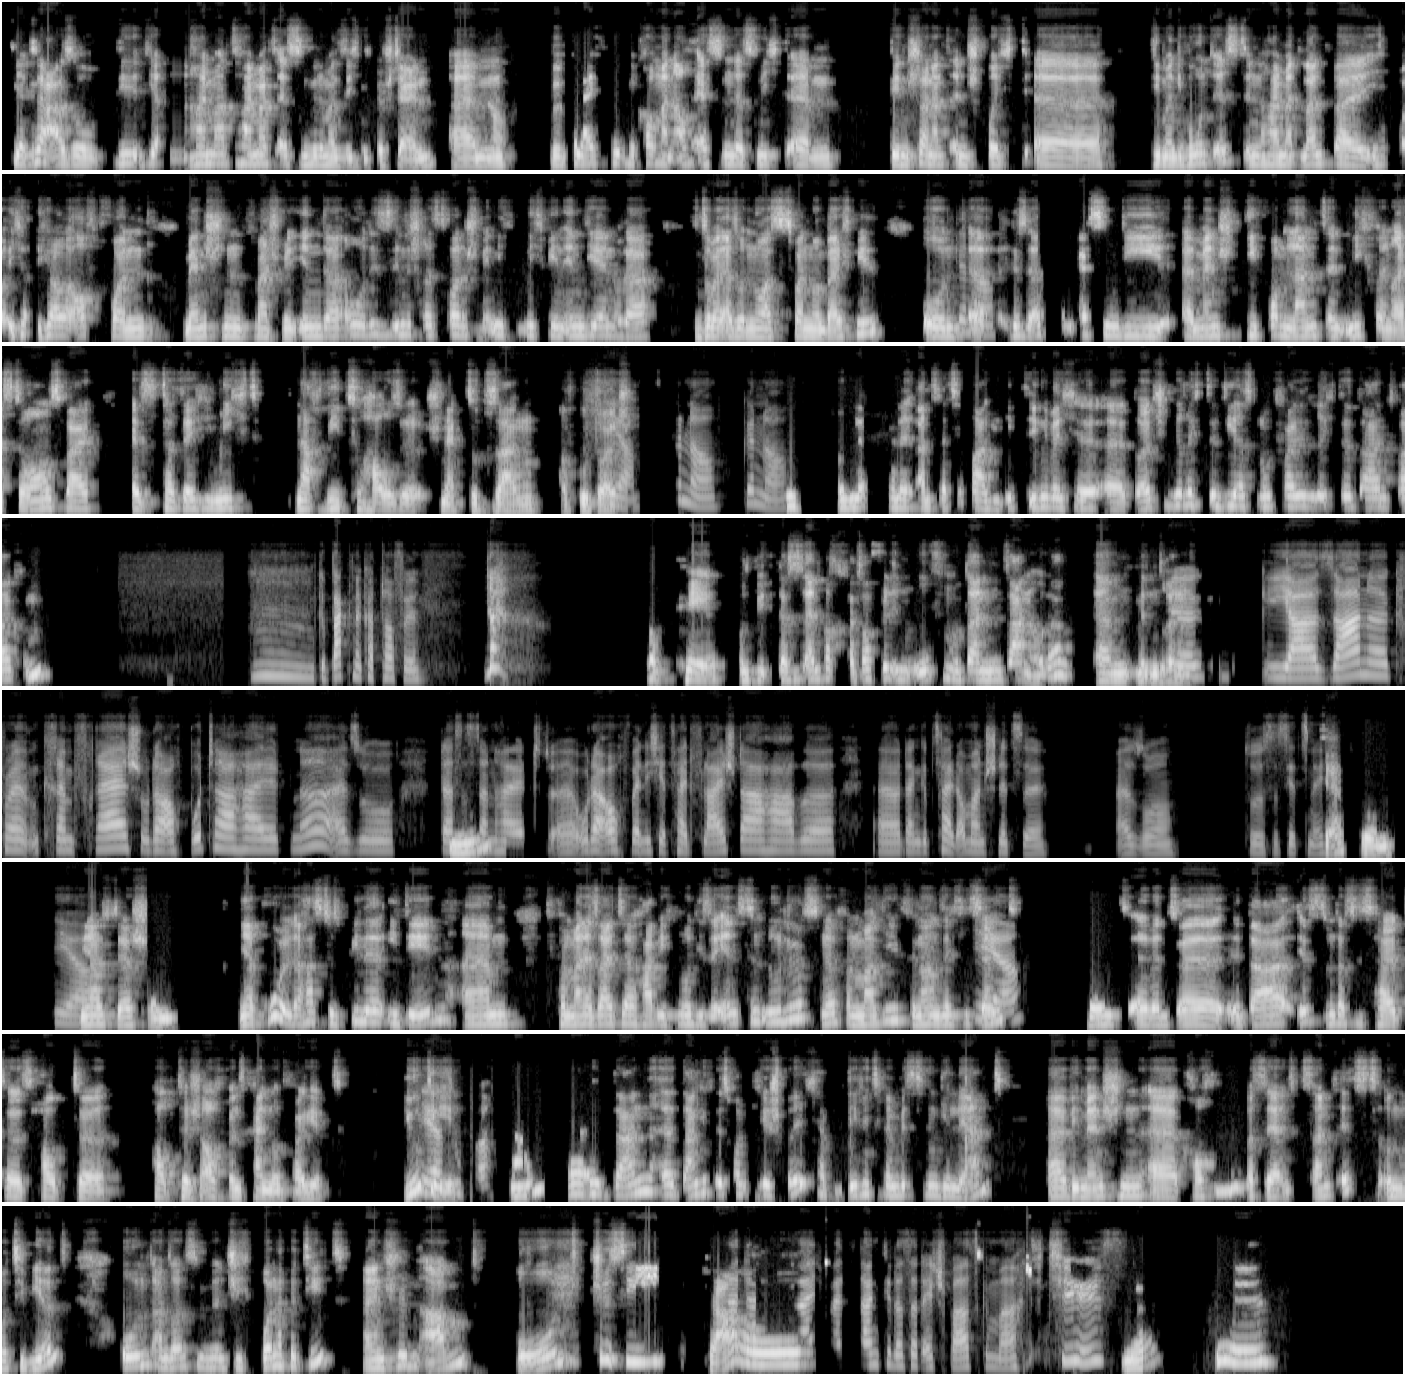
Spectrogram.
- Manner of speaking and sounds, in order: distorted speech; other background noise; unintelligible speech; chuckle; unintelligible speech; in English: "Instant-Noodles"; chuckle; in French: "Bon appétit"; unintelligible speech
- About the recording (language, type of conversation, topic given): German, podcast, Was ist dein Notfallrezept, wenn der Kühlschrank leer ist?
